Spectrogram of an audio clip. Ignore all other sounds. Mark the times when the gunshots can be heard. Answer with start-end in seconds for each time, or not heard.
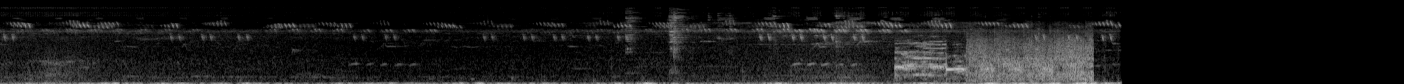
8.9-10.9.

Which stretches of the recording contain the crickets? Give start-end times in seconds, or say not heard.
0.0-11.2.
